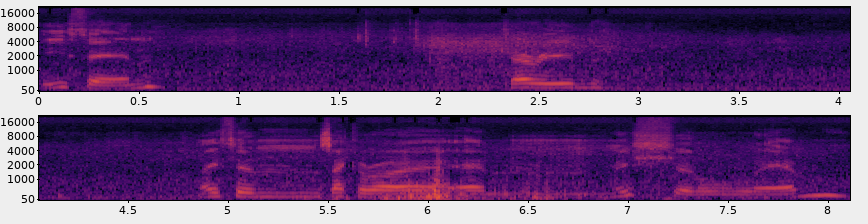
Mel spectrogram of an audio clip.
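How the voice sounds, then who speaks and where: Speaking with an Australian accent, a woman talks very slowly at a fairly low pitch with ordinary variation and long, frequent pauses, over noticeable background noise. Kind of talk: scripture reading. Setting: outdoors.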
